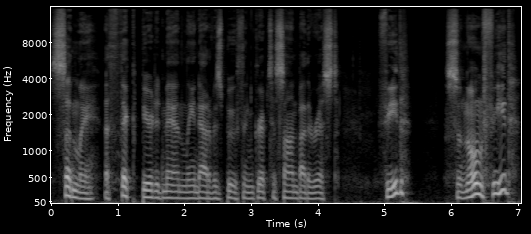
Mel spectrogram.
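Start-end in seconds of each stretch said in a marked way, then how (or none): 4.9-7.0 high, loud foreign-tongue challenge; raised, questioning stranger voice; confrontational stranger. Acted. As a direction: demand it with rising disbelief. Stranger grips and challenges Hassan.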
